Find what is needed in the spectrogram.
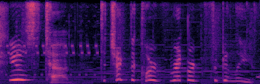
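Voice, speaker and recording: A man uses a put-on character voice at an extremely high pitch. He speaks at a moderate pace over clear music in the background. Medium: role play.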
